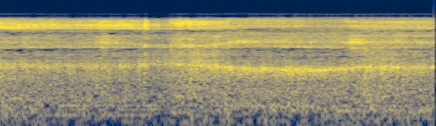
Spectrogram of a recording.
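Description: A steady hiss, with a faint click about two seconds in.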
